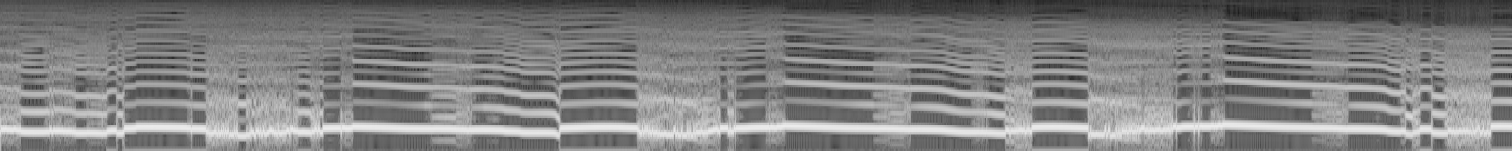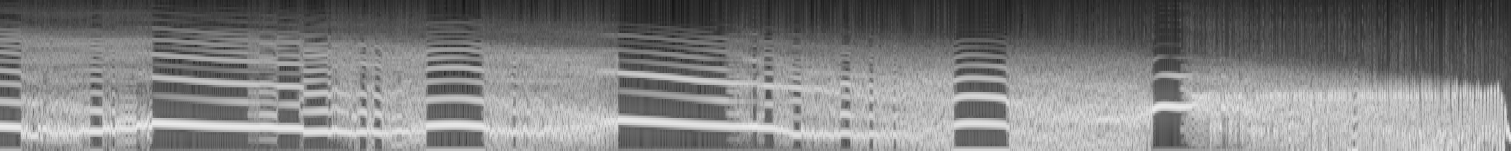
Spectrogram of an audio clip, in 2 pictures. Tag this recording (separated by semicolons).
chuck; sine; sci-fi; programming; chaos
